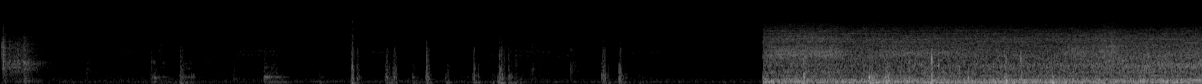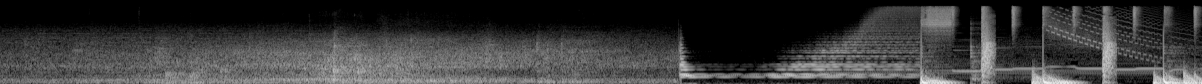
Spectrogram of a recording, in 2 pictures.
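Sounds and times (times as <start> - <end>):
electronic music: 18.8 - 24.0.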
